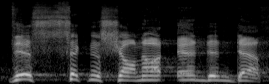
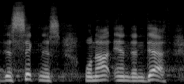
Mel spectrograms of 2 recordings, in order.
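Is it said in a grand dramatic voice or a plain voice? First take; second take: grand dramatic; plain. First: It is said in a grand, dramatic wizard-like voice. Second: It is said in a plain, ordinary speaking voice.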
